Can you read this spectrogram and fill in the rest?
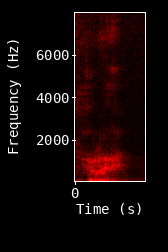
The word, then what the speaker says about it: Hare: Hare is, Hare by itself is pronounced Hara.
